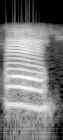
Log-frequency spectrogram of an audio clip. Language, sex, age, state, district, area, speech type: Odia, female, 60+, Odisha, Gajapati, rural, conversation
